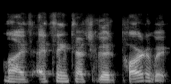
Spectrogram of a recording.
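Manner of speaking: normal talking voice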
